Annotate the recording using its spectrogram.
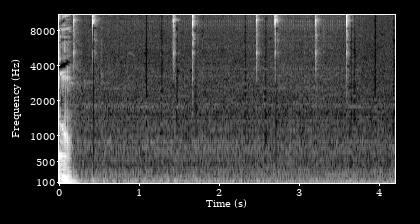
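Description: Computer mouse clicking: a handful of light, sharp clicks spaced irregularly, some in close pairs.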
